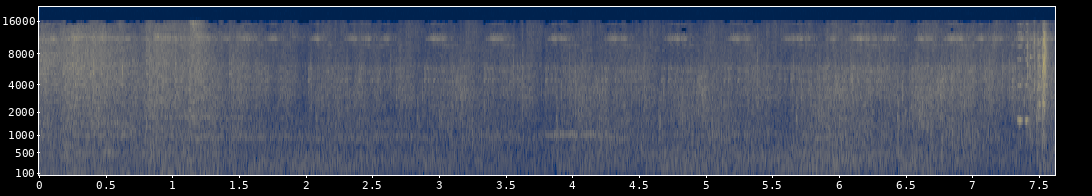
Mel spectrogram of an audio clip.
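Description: Quick footsteps patter over hard ground.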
